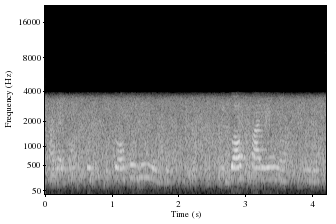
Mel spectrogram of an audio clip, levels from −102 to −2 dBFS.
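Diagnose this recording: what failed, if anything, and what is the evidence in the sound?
Nothing stood out on listening: the speech sits within the narrow band of an ordinary G.711 telephone line, and no point in the recording sounds like a failure.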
